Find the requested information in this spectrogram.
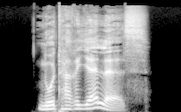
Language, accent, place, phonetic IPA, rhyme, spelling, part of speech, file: German, Germany, Berlin, [notaˈʁi̯ɛləs], -ɛləs, notarielles, adjective, De-notarielles.ogg
- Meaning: strong/mixed nominative/accusative neuter singular of notariell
